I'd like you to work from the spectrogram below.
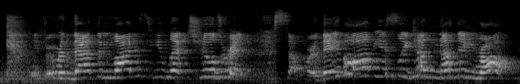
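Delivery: impassioned challenge; indignant protest. Acted. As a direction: demand an answer, building as you go. Monologue, protesting children's suffering.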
